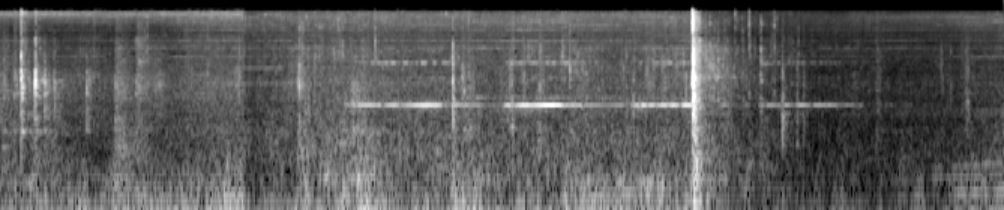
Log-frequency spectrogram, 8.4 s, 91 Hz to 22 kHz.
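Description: A steel crowbar striking the front body of a 2007 Nissan Altima: a dull thud about three seconds in, then one sharp crack near six seconds. A faint high steady tone comes and goes through the middle.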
